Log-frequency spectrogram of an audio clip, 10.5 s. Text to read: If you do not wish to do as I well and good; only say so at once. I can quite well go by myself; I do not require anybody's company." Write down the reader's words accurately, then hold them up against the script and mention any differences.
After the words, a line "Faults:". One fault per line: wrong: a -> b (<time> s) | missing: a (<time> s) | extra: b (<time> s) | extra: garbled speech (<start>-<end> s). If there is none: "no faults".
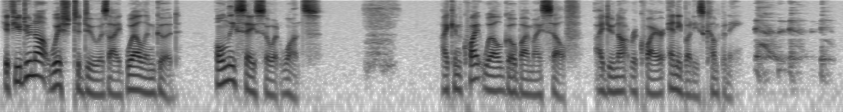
If you do not wish to do as I well and good; only say so at once. I can quite well go by myself; I do not require anybody's company."
Faults:
no faults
